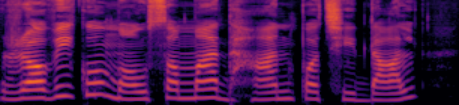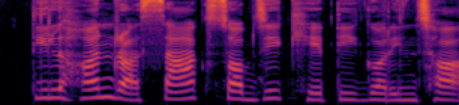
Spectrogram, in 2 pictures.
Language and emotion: Nepali, neutral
